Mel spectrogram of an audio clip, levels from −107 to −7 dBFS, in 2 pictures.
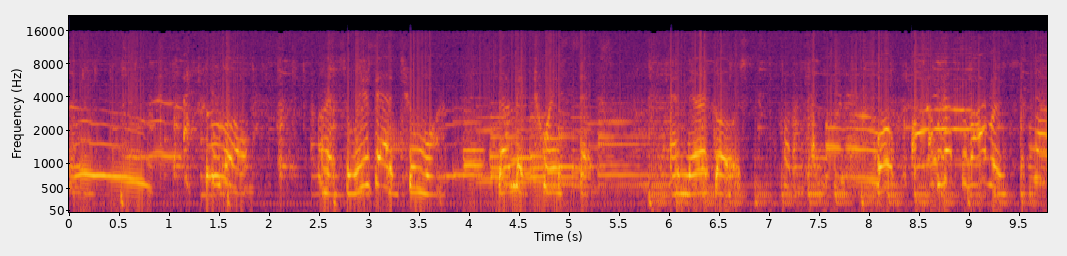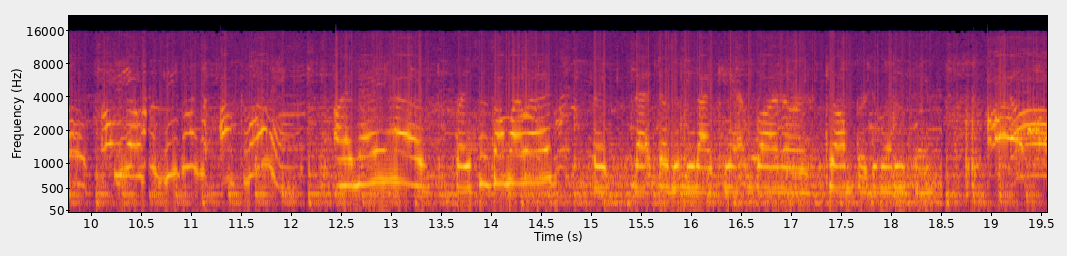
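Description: From start to finish, the audio carries a planar-read-as-interleaved fault. Each stereo block stores all left samples and then all right samples, but playback treats them as alternating left-right pairs. So each block plays twice at double speed, left half then right half. The blocks are short, about 10.67 ms, which fits a 512-sample block. That produces a robotic buzz repeating at 93.8 Hz. There is no clear octave shift.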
